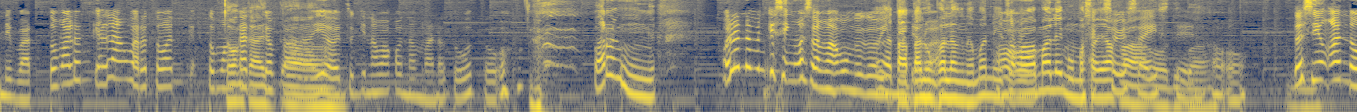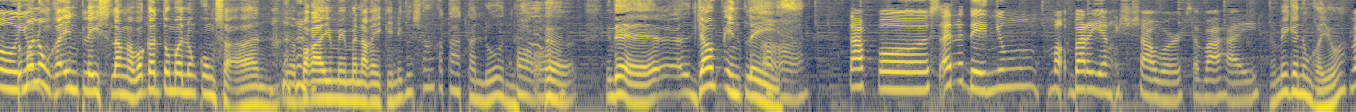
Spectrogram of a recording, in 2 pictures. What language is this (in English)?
Filipino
